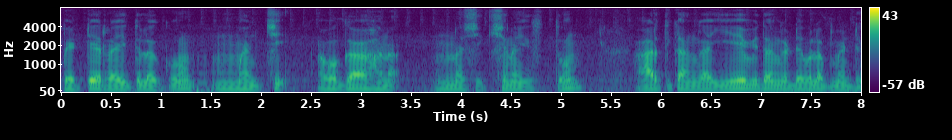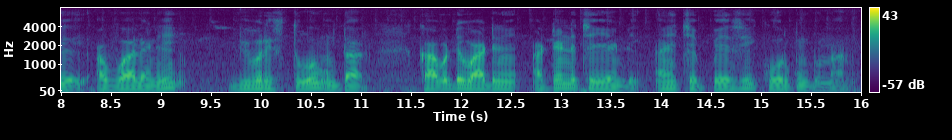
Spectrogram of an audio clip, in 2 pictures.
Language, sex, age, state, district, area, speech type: Telugu, male, 18-30, Telangana, Peddapalli, rural, spontaneous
